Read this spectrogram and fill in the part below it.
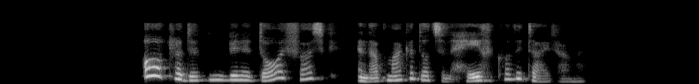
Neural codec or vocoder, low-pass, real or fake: codec, 24 kHz, 0.5 kbps, DualCodec; 7.2 kHz; fake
